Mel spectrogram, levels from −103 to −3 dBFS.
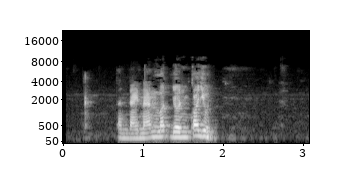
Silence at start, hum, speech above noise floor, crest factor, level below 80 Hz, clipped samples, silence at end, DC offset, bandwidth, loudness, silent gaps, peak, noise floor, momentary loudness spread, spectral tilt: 0.25 s; none; 46 dB; 20 dB; -64 dBFS; under 0.1%; 1.15 s; under 0.1%; 7.4 kHz; -17 LUFS; none; 0 dBFS; -63 dBFS; 21 LU; -7 dB/octave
